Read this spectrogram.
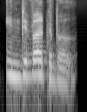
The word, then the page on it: indivertible: Indian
